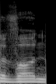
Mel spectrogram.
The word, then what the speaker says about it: Vaughan: Ça se prononce von Ouais ouais tout à fait mais moi je dis Vogan comme tous les Français qui se respectent.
